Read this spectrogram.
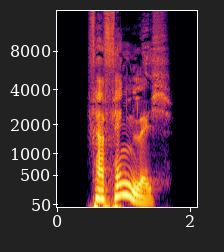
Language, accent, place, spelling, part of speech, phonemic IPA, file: German, Germany, Berlin, verfänglich, adjective, /ˌfɛɐ̯ˈfɛŋlɪç/, De-verfänglich.ogg
- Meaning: 1. insidious, dangerous 2. embarrassing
